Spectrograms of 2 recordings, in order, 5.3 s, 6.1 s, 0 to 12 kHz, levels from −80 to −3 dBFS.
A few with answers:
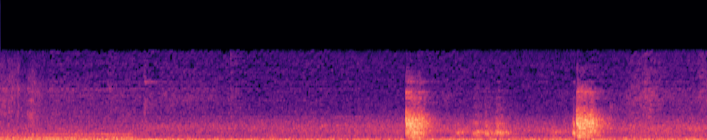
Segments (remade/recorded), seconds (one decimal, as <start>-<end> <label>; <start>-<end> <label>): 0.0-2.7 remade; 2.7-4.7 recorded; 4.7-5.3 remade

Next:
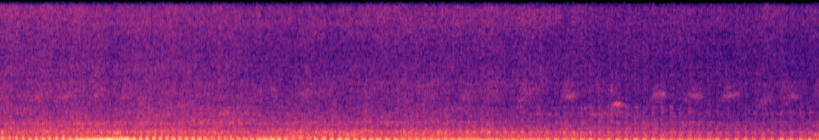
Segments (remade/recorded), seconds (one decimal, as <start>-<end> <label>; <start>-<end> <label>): 0.0-0.6 recorded; 0.6-2.9 remade; 2.9-5.6 recorded; 5.6-6.1 remade

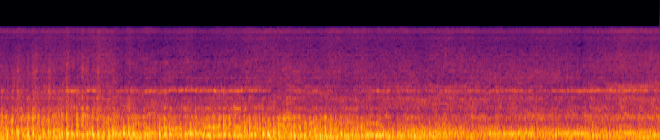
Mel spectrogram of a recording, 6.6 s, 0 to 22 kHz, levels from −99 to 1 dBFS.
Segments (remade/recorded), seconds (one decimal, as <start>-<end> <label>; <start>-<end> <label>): 0.0-6.6 remade

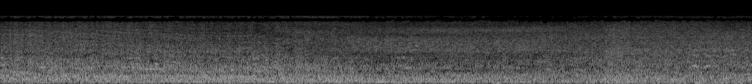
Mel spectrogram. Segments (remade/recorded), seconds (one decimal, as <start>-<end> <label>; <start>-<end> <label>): 0.0-3.0 recorded; 3.0-7.5 remade

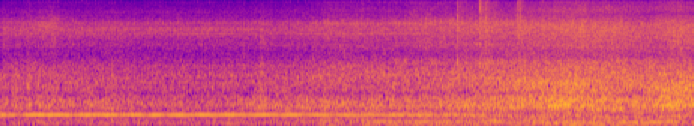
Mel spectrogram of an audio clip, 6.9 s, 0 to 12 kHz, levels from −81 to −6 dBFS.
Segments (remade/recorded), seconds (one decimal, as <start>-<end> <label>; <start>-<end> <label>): 0.0-6.9 recorded

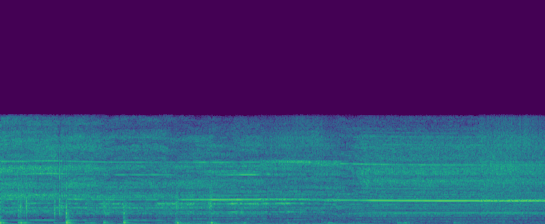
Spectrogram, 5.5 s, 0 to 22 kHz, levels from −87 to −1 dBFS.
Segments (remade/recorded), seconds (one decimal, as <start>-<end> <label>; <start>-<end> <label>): 0.0-2.6 recorded; 2.6-3.4 remade; 3.4-4.8 recorded; 4.8-5.5 remade

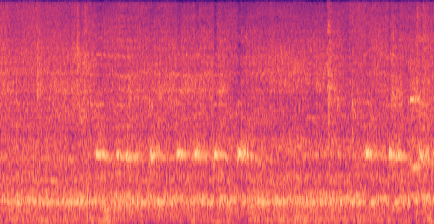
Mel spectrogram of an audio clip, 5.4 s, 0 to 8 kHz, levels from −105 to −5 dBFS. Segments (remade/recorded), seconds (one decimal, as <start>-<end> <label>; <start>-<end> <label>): 0.0-3.8 remade; 3.8-4.4 recorded; 4.4-5.4 remade

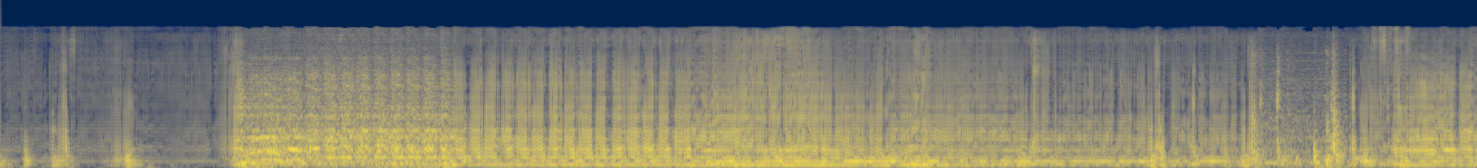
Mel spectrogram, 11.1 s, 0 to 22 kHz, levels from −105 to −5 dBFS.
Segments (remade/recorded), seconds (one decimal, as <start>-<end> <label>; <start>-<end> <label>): 0.0-1.8 remade; 1.8-3.4 recorded; 3.4-9.4 remade; 9.4-10.1 recorded; 10.1-11.1 remade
